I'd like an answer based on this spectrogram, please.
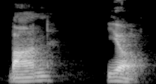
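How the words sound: The word is split into separate syllables. "break it down into syllables"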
